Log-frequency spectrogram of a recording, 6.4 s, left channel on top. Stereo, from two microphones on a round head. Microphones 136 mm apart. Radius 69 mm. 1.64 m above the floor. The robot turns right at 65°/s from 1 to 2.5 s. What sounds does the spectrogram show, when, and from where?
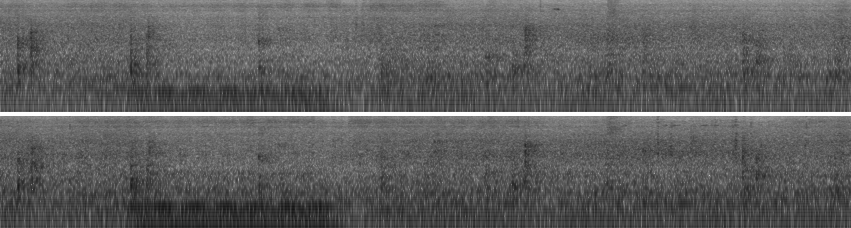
0.1 s footsteps: 55° left (ahead or behind), 5 m; by 6.4 s 25° right (ahead or behind), 8.5 m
